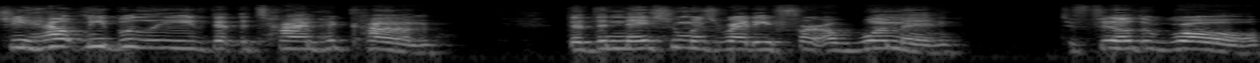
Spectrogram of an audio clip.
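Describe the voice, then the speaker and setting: An unremarkable speaking voice belongs to a woman. She moves at a fairly quick pace with ordinary pitch variation. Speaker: feminist writer and advocate. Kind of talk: reading of own angry writing, slam poetry. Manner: angry, intense.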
